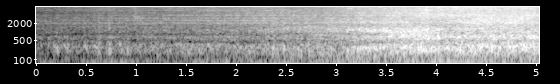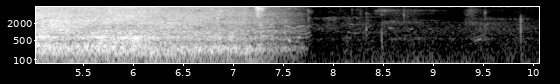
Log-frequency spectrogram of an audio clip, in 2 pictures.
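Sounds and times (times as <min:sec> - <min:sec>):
train passing at speed: 0:00.0 - 0:07.8.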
